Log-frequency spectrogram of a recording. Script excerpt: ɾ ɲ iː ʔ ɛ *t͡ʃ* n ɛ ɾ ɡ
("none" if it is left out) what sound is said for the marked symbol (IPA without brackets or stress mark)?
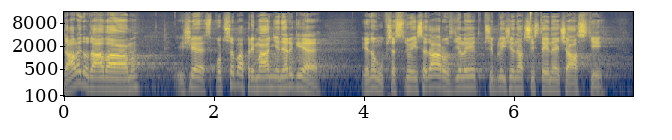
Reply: none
